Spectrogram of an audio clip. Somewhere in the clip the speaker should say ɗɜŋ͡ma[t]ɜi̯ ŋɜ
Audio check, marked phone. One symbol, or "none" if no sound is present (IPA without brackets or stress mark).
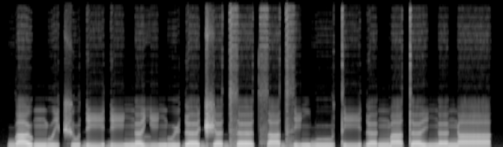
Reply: t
